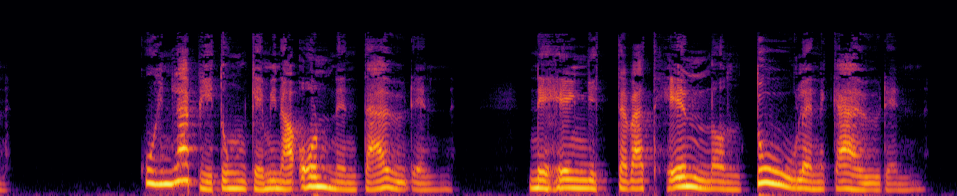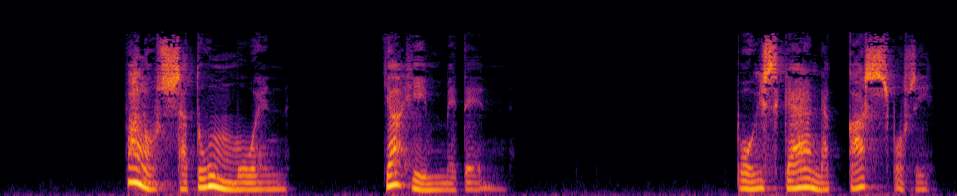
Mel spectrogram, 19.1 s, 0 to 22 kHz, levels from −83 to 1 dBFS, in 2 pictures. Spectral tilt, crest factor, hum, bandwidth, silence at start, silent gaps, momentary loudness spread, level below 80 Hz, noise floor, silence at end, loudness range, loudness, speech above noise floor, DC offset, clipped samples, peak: -5.5 dB/octave; 16 dB; none; 11 kHz; 0 s; none; 19 LU; -52 dBFS; -65 dBFS; 0.3 s; 10 LU; -14 LUFS; 52 dB; under 0.1%; under 0.1%; 0 dBFS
